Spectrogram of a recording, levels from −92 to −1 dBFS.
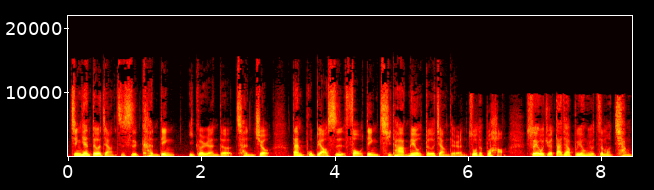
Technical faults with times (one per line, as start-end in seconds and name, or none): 5.84-8.47 adaptive stream at a lower bitrate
